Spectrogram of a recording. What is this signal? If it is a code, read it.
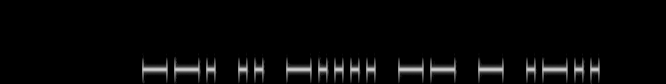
Morse code, heard as a keyed tone, about 15 wpm, 700 Hz. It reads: GI6MTL
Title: DXCC-100 Call Signs - 6 Characters - Repeated 3x - 15wpm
